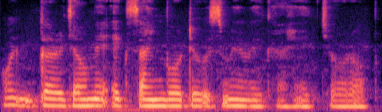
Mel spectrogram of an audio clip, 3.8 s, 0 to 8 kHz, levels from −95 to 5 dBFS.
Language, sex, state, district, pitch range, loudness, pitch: Hindi, female, Arunachal Pradesh, Lower Dibang Valley, 160-175 Hz, -14 LUFS, 170 Hz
